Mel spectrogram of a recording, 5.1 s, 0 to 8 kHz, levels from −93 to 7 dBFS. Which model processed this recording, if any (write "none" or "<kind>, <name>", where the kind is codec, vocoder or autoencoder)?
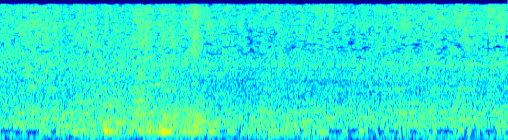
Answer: none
